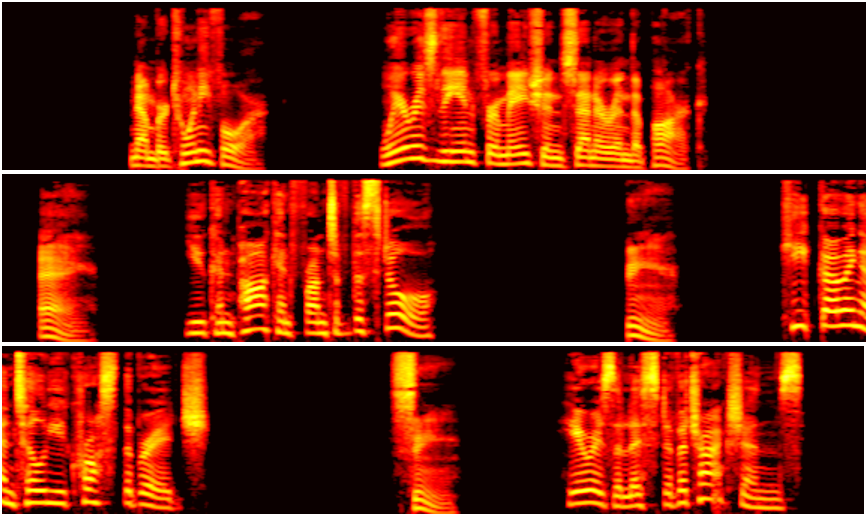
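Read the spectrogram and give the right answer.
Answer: B: Keep going until you cross the bridge.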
